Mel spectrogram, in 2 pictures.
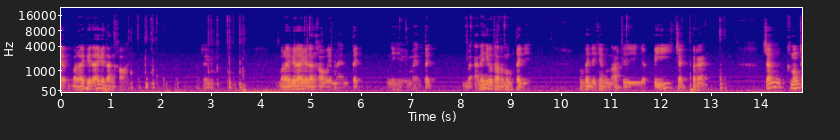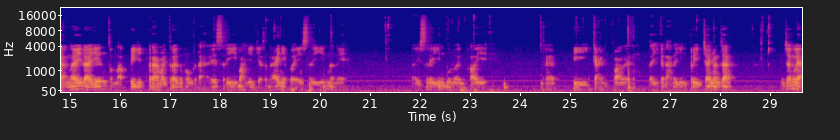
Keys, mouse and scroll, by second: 0.0-3.8 typing, 5.0 Escape, 5.3 Escape, 5.4-6.6 scroll down 4, 6.6 middle click, 14.2-14.9 scroll down 2, 14.9-17.7 scroll up 16, 17.7 Escape, 17.9 Escape, 18.1-18.7 scroll down 6, 18.7 middle click, 19.0 typing, 20.2-20.8 scroll up 2, 20.6-23.2 typing, 24.2 Tab, 24.5-26.2 typing, 26.9-27.3 scroll down 3, 27.3 middle click, 28.1-29.1 scroll up 1.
